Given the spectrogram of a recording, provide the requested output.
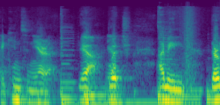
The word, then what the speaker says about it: quinceañera: Now they're coming back at a higher level for a, how do you pronounce that, quinceañera? Yeah, like a quinceañera.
